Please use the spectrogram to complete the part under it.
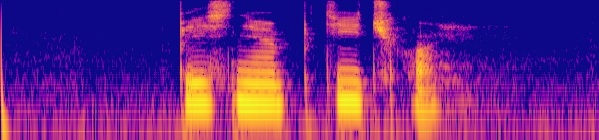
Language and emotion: Russian, neutral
